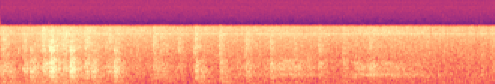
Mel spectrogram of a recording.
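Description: Bristle paintbrush tapping paint onto a canvas: a quick run of dabs for about the first second, then fainter, sparser taps.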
